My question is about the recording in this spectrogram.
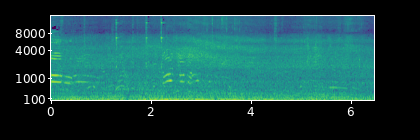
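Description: Shouted calls from people on a football pitch: one at the start and a short one about two seconds in, over a steady low rumble.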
